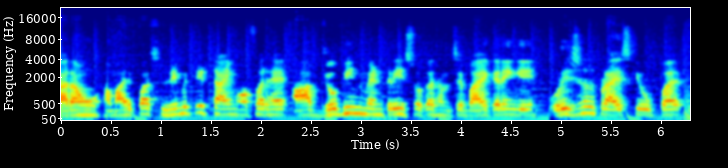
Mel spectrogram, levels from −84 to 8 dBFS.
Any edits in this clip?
yes; 1 cut; at 2.3 s

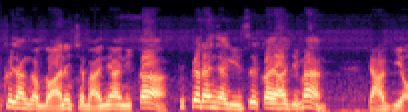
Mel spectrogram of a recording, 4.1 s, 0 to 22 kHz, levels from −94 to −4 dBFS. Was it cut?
no; 0 cuts

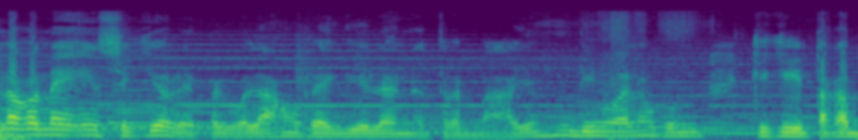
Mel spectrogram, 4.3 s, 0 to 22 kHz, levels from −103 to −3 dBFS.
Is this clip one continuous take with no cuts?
yes; 0 cuts

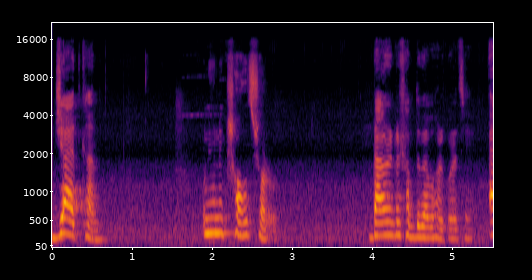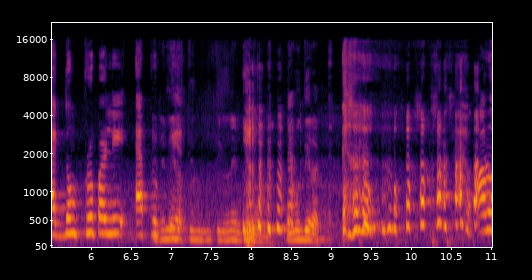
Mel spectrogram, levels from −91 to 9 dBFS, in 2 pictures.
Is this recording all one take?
yes; 0 cuts

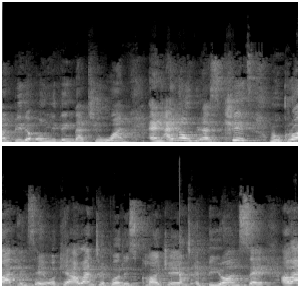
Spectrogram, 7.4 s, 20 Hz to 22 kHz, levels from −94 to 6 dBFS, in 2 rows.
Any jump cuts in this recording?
yes; 1 cut; at 5.9 s

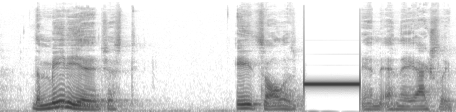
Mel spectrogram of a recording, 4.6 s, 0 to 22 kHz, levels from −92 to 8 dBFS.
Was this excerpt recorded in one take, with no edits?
yes; 0 cuts

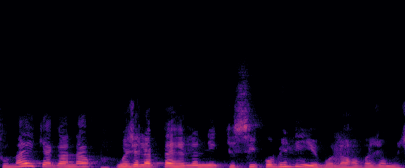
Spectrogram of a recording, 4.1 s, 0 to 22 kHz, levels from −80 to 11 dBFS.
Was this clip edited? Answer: yes; 1 cut; at 1.0 s

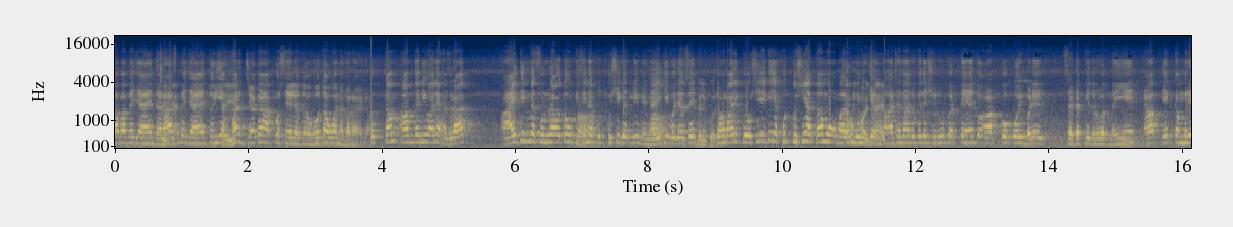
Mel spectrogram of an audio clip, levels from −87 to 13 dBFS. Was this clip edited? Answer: yes; 2 cuts; at 3.8 s, 11.5 s

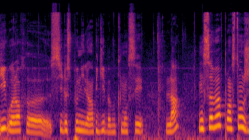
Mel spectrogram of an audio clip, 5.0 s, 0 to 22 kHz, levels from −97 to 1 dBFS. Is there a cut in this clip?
yes; 2 cuts; at 1.9 s, 3.6 s

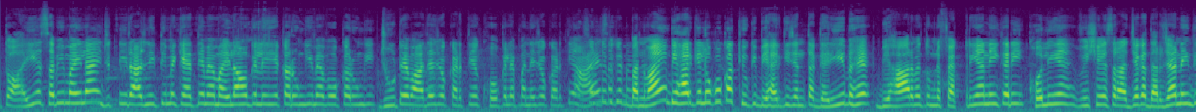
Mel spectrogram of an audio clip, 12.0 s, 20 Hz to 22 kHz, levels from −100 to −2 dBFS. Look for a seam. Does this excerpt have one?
yes; 4 cuts; at 3.7 s, 6.1 s, 8.8 s, 10.2 s

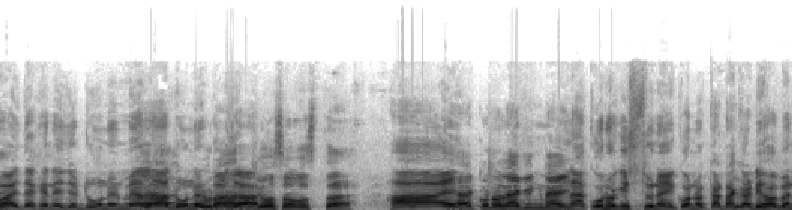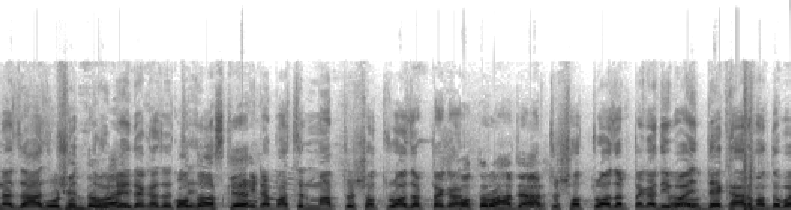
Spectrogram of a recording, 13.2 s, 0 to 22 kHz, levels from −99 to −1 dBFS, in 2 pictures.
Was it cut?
no; 0 cuts

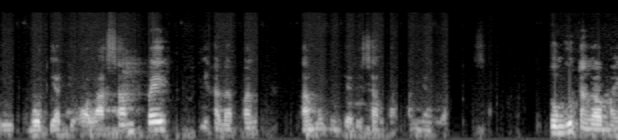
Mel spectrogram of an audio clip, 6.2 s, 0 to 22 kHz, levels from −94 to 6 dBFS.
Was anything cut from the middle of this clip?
no; 0 cuts

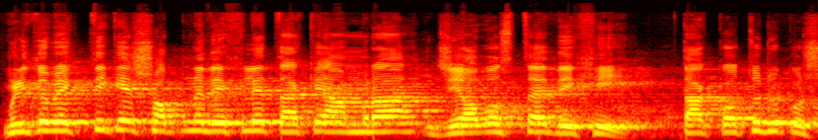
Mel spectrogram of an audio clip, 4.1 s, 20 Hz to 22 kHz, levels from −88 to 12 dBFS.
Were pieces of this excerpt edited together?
no; 0 cuts

